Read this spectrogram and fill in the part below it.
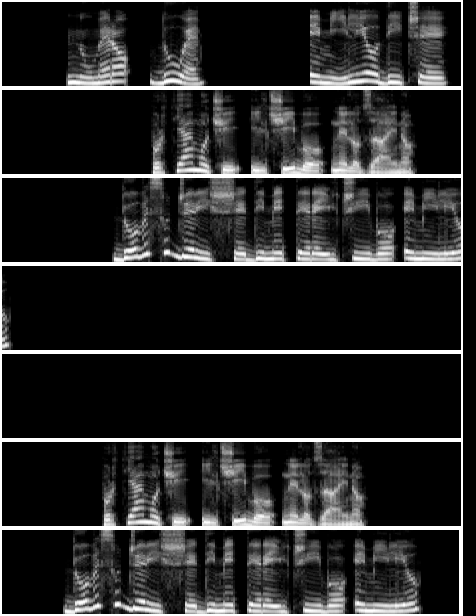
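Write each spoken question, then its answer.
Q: Dove suggerisce di mettere il cibo, Emilio?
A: Nello zaino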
